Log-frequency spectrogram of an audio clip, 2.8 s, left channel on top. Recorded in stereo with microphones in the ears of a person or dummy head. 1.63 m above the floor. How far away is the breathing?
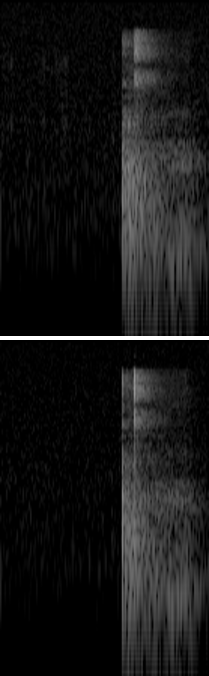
About 0.6 m.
